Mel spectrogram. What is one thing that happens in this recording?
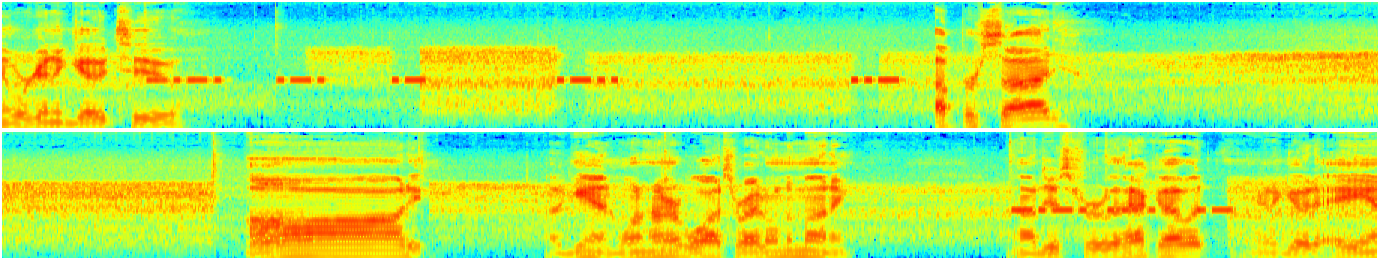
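A radio transceiver beeps short high tones as its buttons are pressed.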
